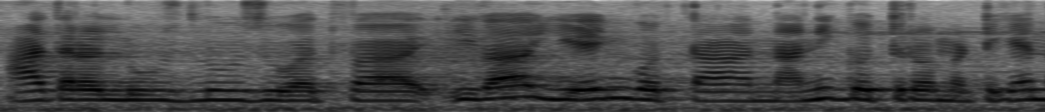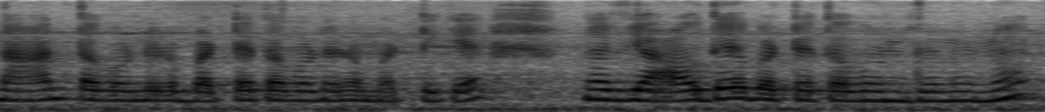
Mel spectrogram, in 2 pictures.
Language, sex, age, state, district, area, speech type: Kannada, female, 18-30, Karnataka, Tumkur, rural, spontaneous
